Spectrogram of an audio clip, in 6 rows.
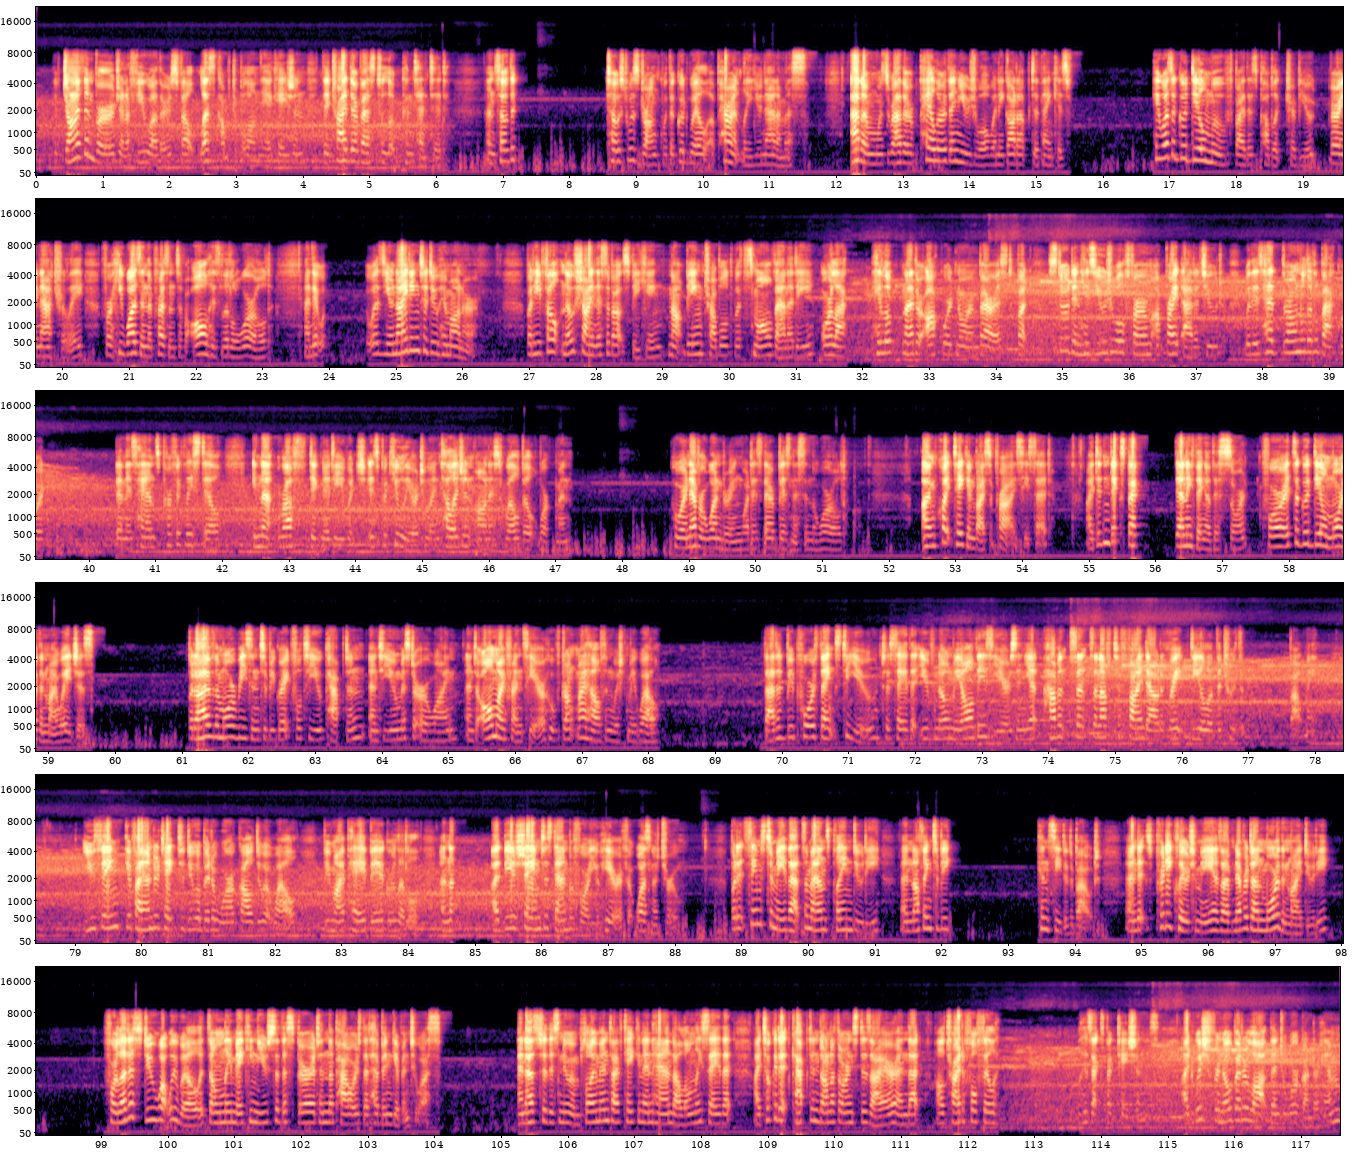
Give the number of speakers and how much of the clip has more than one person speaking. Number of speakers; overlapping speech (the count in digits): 1, no overlap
